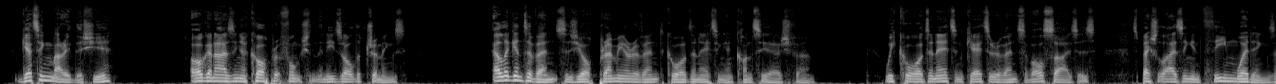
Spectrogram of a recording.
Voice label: Northern English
